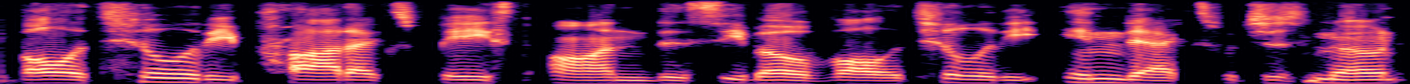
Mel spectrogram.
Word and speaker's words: CBOE: Board Options Exchange, or the CBOE, and they pronounce it CBOE.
